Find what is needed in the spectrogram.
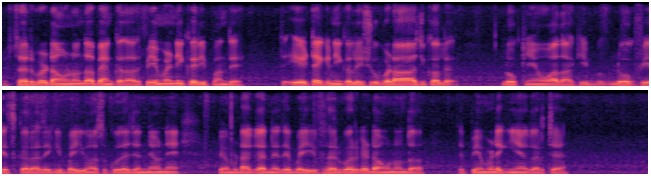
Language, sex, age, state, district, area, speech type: Dogri, male, 18-30, Jammu and Kashmir, Kathua, rural, spontaneous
